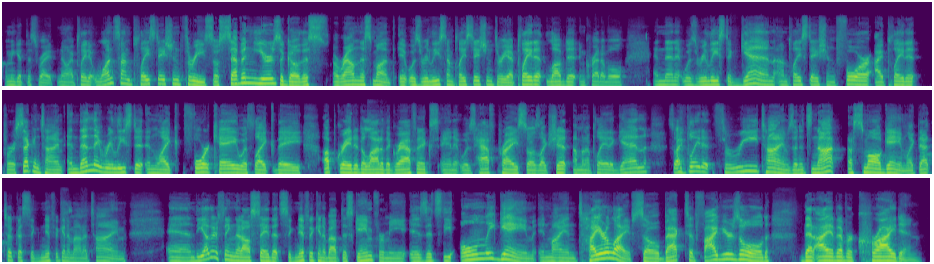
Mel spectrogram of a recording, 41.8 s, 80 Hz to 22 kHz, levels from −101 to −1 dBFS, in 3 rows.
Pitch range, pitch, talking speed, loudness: 125-150 Hz, 135 Hz, 195 wpm, -23 LUFS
